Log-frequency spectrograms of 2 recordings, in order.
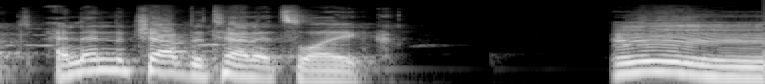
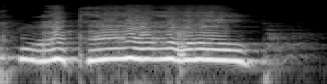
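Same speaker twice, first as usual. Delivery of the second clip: high, slow laughing what the hell; laughing disbelief; slower than usual. Real, not acted.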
